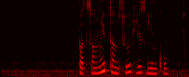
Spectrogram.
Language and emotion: Russian, neutral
